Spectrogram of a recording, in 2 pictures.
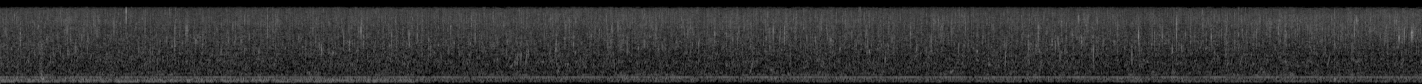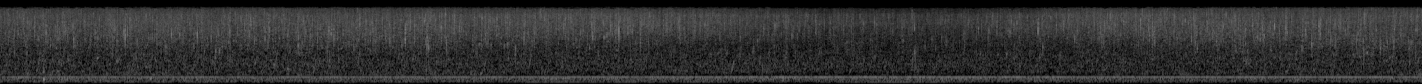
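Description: Floating pond fountain spraying water, a steady splashing hiss of the spray falling back onto the pool's surface, with a steady hum underneath.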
